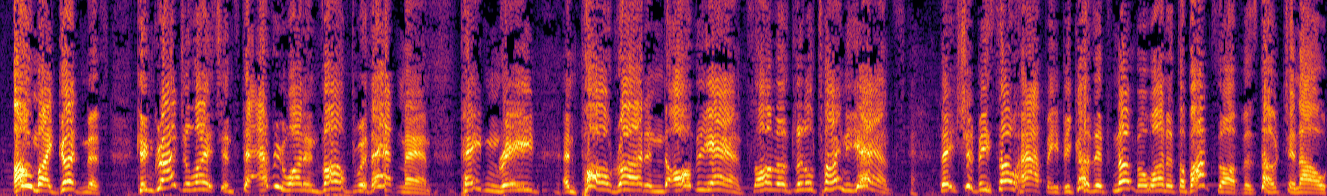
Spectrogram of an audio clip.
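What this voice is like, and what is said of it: Imitates another person's voice. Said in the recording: “in your best Ed Wynn voice”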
